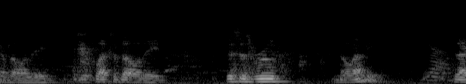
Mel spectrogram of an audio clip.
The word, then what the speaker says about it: Ruth Noemi: with your flexing ability your flexibility this is Ruth Noemi did I pronounce that right you did it okay and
